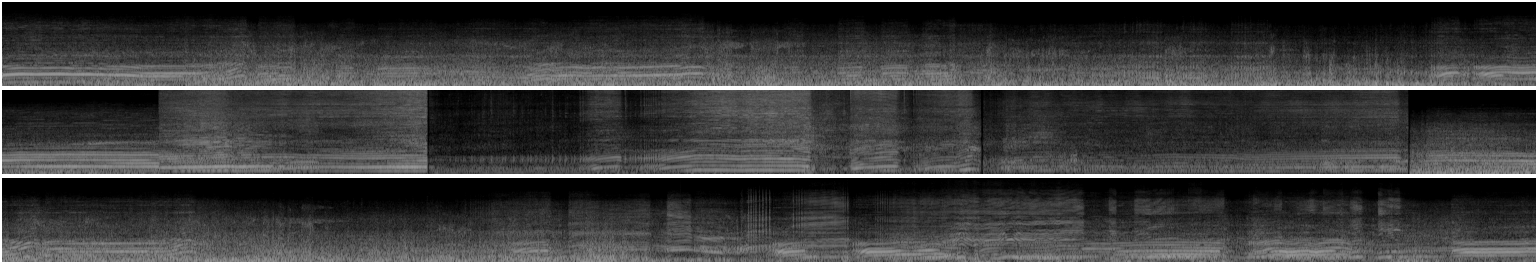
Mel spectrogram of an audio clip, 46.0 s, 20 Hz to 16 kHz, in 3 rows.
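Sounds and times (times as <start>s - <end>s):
dirt bike engine revving: 0.0s - 13.2s, 13.9s - 46.0s
wind hiss: 14.3s - 19.6s.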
